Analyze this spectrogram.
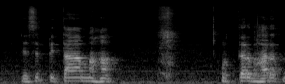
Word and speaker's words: पितामह: पंजाब हरियाणा की तरह, तो वहां पर वो बोलेंगे पितामह है, पितामह हो जाता है कभी कभी। ऐसे नहीं कि हर पंजाबी ऐसे ही बोलेगा। पितामह, क्योंकि पितामह है संस्कृत उच्चारण।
